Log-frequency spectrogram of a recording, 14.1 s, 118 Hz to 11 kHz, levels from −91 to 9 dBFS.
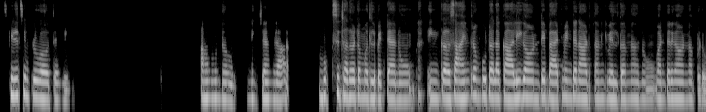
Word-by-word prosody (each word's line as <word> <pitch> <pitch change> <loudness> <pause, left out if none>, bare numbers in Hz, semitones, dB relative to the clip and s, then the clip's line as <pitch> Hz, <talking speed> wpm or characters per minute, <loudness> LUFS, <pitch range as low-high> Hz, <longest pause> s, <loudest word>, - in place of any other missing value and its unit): Skills 230 +1 +3
ఇంప్రూవవుతాయి. 200 - +1 2.7
అవును. 205 -1 -1 0.5
నిజంగా 200 0 -1 0.8
books 220 +4 -1
చదవటం 215 -1 +3
మొదలుపెట్టాను. 200 -1 0 0.6
ఇంకా 210 +1 +1 0.2
సాయంత్రం 210 +3 +1
పూట 220 -1 +2
అలా 210 0 +4
ఖాళీగా 210 +2 +4
ఉంటే 205 +2 0
బ్యాడ్మింటన్ 210 +2 0
ఆడతానికి 200 0 -4
వెళ్తన్నాను 200 0 -1 0.3
ఒంటరిగా 205 +1 -1
ఉన్నప్పుడు. 195 - -5
205 Hz, 75 wpm, -24 LUFS, 195-210 Hz, 2.7 s, అలా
